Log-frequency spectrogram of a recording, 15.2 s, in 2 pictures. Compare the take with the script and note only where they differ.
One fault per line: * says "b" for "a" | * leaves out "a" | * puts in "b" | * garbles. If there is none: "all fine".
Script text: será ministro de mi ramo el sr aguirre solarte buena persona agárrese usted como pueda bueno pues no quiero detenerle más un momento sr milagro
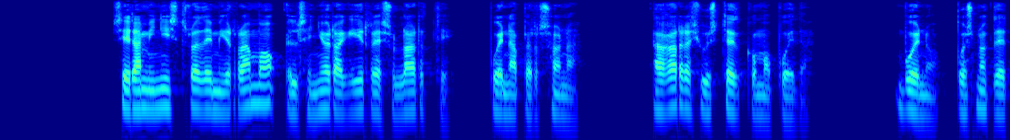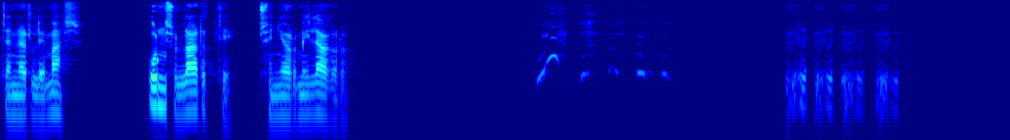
* leaves out "quiero"
* says "solarte" for "momento"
